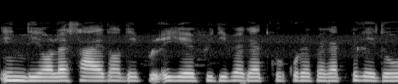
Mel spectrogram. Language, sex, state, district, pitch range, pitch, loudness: Chakma, female, Tripura, Unakoti, 175-180 Hz, 175 Hz, -16 LUFS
